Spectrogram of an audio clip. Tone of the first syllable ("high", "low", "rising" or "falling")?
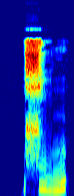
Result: low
